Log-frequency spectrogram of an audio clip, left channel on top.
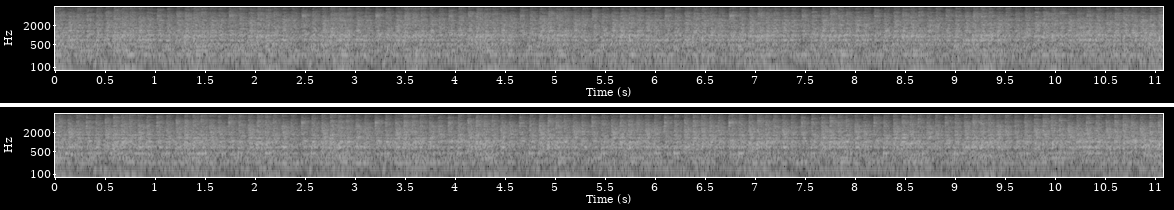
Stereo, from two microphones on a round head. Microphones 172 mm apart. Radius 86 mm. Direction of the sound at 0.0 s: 80° right.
